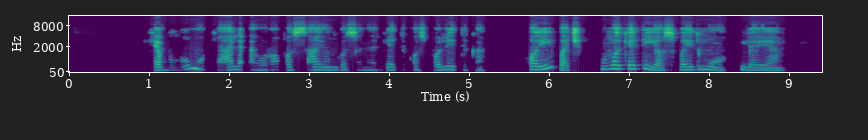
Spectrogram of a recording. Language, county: Lithuanian, Vilnius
